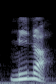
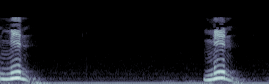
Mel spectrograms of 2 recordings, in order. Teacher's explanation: Tapi ketika masuk al-bait, kita tambahkan al-bait, maka menjadi fathah, mina. Bukan min al-baiti lagi.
